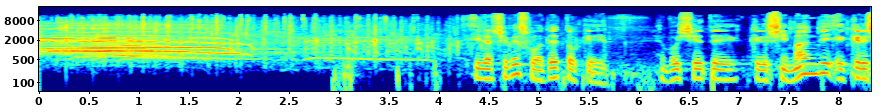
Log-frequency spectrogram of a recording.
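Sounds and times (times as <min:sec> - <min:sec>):
young people cheering with high-pitched shouts and whoops: 0:00.0 - 0:04.3
crowd of youths clapping: 0:00.0 - 0:08.3
speech: 0:04.4 - 0:08.3.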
